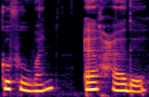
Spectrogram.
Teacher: حمزہ پر cut off sound ہے حلق سے اور دال پر قلقلہ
